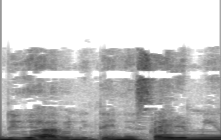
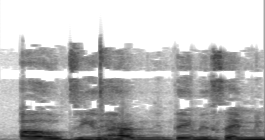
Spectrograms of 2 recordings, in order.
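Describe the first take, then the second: First: It is said in a calm, collected tone. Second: It is said in a confrontational, aggressive tone.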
